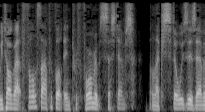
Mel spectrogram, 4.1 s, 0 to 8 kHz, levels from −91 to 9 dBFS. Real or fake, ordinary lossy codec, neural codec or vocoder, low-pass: fake; MP3, 32 kbps; codec, 16 kHz in and 24 kHz out, 0.4 kbps, LongCat-Audio-Codec, four codebook decoder; 7.2 kHz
